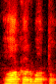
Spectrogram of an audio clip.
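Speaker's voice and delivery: usual speaking voice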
